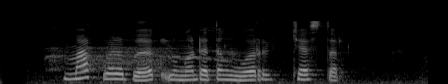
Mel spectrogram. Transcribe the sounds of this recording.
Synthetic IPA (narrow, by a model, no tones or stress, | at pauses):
mark̚wɛlbəkluŋɔɖ̥ä̤t̪əŋwɔrt͡ʃɛst̪ər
